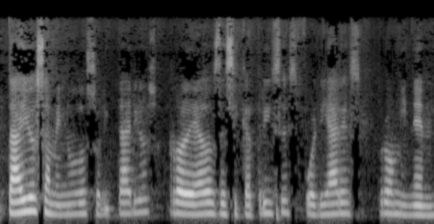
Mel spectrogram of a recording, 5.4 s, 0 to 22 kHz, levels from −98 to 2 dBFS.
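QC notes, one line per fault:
3.95–5.02 s, Bluetooth SBC bit pool drop: just after "solitarios rodeados de cicatrices" the link appears to come under congestion and the sender cuts the SBC bit pool, and the sound fits a fall from about 31 to 15, near 105 kbps. With so few bits to share, the upper sub-bands are starved and the lower ones coarsely quantised, so the speech turns dull and muffled and takes on a gritty, grainy noise until the rate recovers.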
